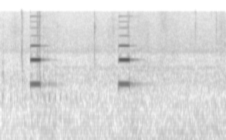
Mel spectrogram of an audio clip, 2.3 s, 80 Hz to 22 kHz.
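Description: MECO 108B+TRMS digital multimeter beeping twice, two short identical high beeps just under a second apart, as its rotary selector is switched from resistance to diode-test mode.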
